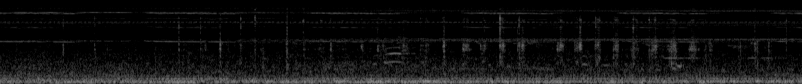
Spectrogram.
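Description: Scattered light metallic clicks and taps from a socket wrench and the bolt and washers being worked at the hub of a circular brush-cutter blade, irregular and several a second at times.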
